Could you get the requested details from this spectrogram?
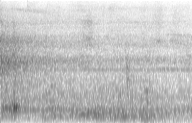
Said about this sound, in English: Kelvin Hall Station, I think, in the underground. Quite a slow train today.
